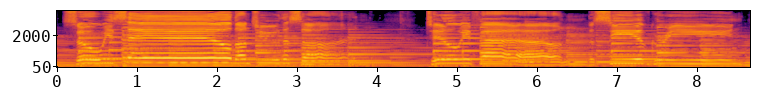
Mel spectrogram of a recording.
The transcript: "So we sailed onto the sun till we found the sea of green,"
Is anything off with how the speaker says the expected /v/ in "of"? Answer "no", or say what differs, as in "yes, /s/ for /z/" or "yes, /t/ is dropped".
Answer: no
